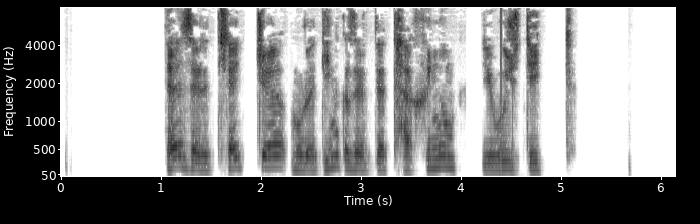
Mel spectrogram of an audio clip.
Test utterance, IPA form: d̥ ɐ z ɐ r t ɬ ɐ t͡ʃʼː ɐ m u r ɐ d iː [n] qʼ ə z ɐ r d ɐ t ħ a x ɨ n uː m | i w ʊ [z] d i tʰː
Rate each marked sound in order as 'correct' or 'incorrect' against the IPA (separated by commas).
correct, incorrect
